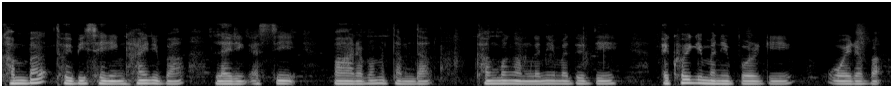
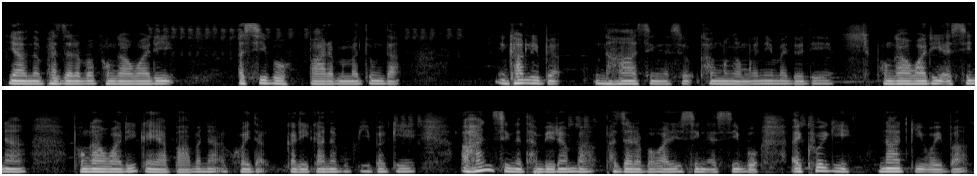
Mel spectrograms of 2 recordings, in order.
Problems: none marked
